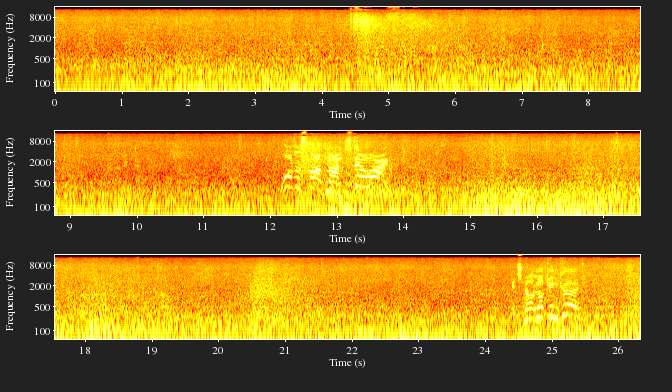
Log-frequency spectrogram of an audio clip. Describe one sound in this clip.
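Stormy waves crash and surge against a ship's hull.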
